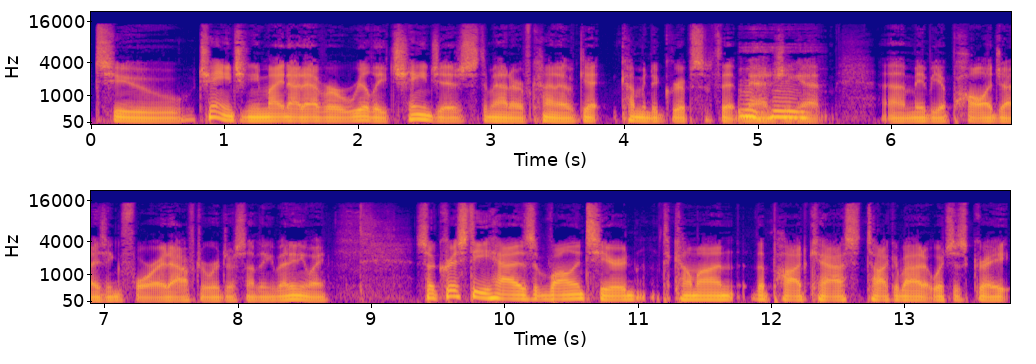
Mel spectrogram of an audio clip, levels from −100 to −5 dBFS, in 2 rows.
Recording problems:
none

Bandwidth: 14.5 kHz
